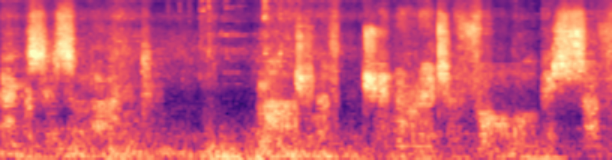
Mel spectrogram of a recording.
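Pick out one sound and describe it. Electricity crackles and zaps loudly.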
